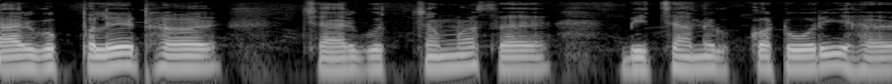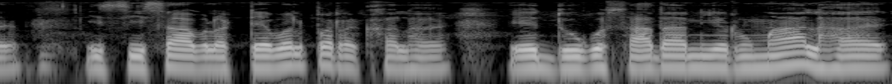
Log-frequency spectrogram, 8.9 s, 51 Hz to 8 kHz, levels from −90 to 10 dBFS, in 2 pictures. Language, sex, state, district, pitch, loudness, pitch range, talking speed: Magahi, male, Bihar, Jamui, 135 Hz, -24 LUFS, 130-140 Hz, 190 wpm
